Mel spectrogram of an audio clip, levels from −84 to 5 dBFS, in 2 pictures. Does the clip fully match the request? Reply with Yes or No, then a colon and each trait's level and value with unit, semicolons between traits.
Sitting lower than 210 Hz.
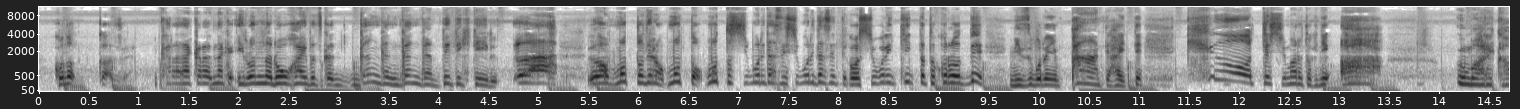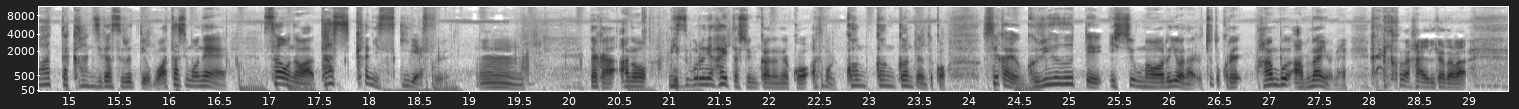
No: high, 220 Hz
